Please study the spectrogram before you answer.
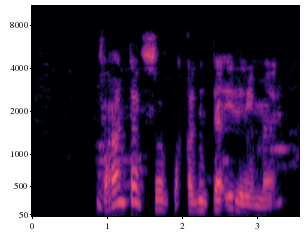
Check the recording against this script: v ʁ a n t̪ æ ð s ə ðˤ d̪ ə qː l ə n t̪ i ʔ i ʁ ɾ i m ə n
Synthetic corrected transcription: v ʁ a n t̪ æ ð s ə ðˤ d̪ ə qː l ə n t̪ æ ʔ i ð ɾ i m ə n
